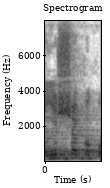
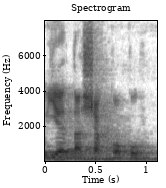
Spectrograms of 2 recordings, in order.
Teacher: Fihi idghamut ta fil asal fisyin. Jadi asal katanya itu yatashaqqaqu, kemudian tak dimasukkan ke syin menjadi yashaqqaqu.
